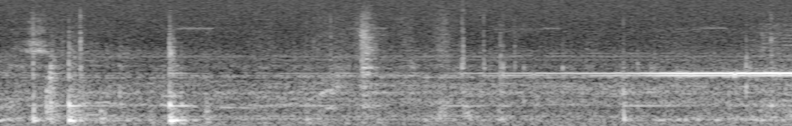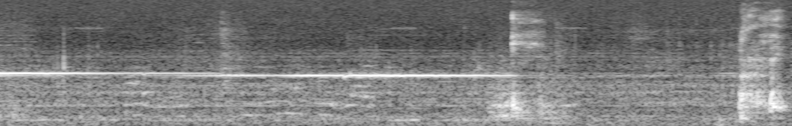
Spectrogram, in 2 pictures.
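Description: Audio feedback (microfonia) in a camcorder's sound: a single steady high whistle swells up about four seconds in, sinks slightly in pitch and cuts off near the end. It comes from the microphone being held too close. Faint knocks and room noise lie under it.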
